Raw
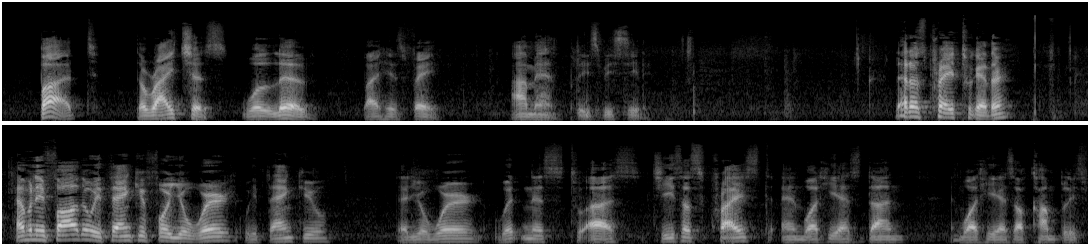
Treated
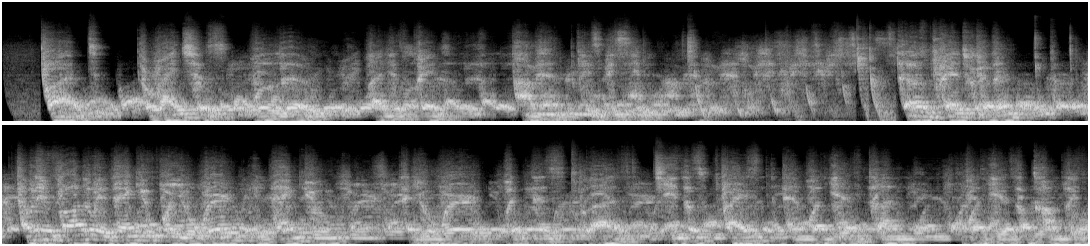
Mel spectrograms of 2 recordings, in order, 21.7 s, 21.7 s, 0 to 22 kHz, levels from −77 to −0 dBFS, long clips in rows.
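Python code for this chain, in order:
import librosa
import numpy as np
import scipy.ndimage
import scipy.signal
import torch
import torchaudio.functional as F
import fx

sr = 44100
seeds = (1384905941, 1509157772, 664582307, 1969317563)

p1 = fx.hum_notches(x, sr, base_hz=50, count=8)
p2 = fx.leveller(p1, sr, passes=5)
p3 = fx.air_absorb(p2, sr, metres=96.0)
p4 = fx.dispersion(p3, sr, late='lows', ms=112.0, hz=560.0)
p5 = p4 + fx.echo_stepped(p4, sr, ms=368, hz=290.0, octaves=0.7, feedback_pct=70, wet_db=-6.5, dry=0)
p6 = fx.room_shoebox(p5, sr, seeds[0], volume_m3=120.0, walls='furnished', distance_m=1.5)
p7 = fx.env_flatten(p6, sr, amount_pct=70)
y = F.gain(torch.from_numpy(p7), -9.0).numpy()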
